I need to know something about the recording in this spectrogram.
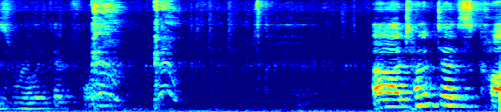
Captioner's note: coughs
